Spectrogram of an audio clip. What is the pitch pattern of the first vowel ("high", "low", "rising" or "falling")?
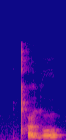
low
